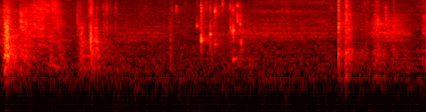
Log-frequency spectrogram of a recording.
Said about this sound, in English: Now I'm going to take the reserved liquid from the tomatoes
